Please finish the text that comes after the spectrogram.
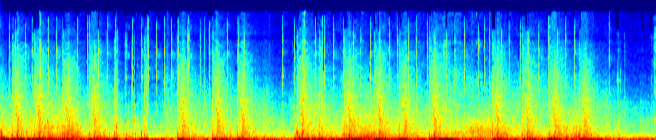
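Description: Pistol gunfire in the Mass Effect video game, rapid repeated shots in steady succession with booming impacts throughout a battle.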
